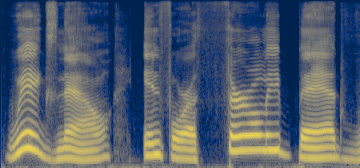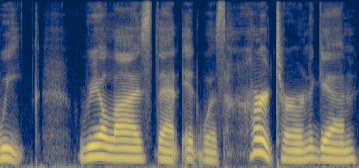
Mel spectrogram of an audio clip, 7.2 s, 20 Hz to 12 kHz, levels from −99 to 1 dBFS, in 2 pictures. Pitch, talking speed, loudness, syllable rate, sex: 175 Hz, 125 wpm, -16 LUFS, 3.2 syllables/s, female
